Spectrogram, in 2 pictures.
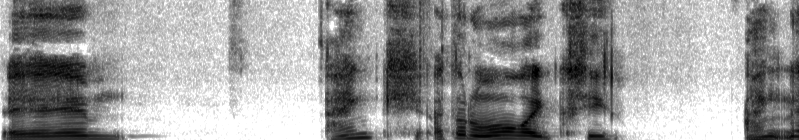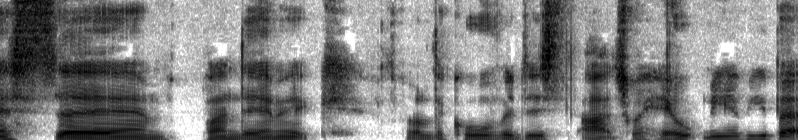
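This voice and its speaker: A man with a Scottish accent, medium pitch and a dark, mellow tone, at a moderate pace with very wide pitch swings and long, frequent pauses, in a dry, close sound with no echo. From Scotland, Holytown (North Lanarkshire). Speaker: MMA fighter. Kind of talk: casual chat.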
